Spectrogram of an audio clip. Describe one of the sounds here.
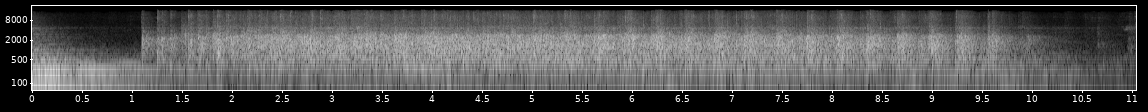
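A large crowd applauds loudly in an echoing hall.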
